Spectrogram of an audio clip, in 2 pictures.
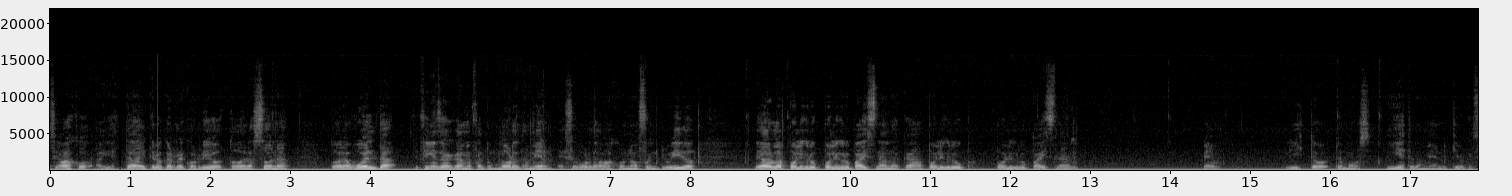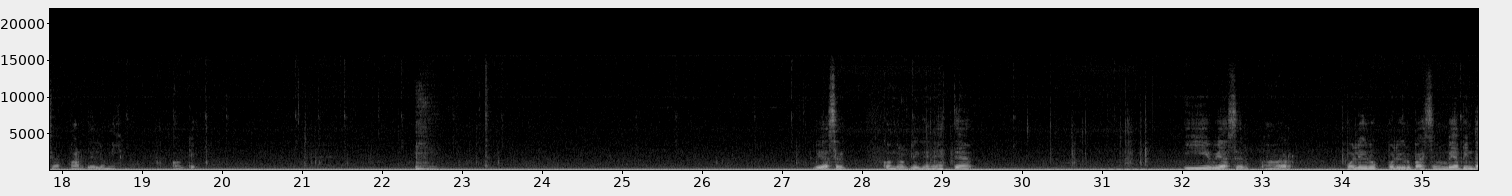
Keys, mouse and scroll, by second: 0.7 alt+click, 5.5 ctrl+shift+click, 8.1 alt+click, 8.8 alt+click, 10.6-12.5 space, 14.5 alt+click, 16.2 alt+click, 19.2 alt+click, 21.0 alt+click, 21.8 alt+click, 23.0 alt+click, 27.5 alt+click, 30.9 ctrl+shift+click, 34.6 alt+click.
